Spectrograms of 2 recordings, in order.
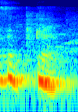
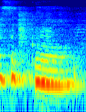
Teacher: yang khas dari bahasa Banyumasan adalah banyak bunyi vokal a terutama di bagian akhir kata sementara di bahasa Jawa baku bunyi A itu berubah menjadi O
